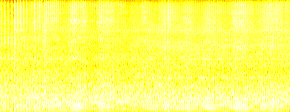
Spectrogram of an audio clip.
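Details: Old riding mower small engine after fitting a cheap aftermarket replacement carburetor, started on choke: holds a steady speed with an even, rapid patter and no surging, running properly and far better than before; owner heard what might be carbon in a valve.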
